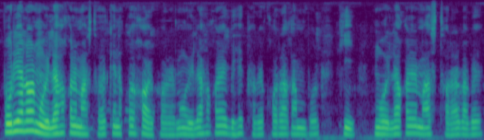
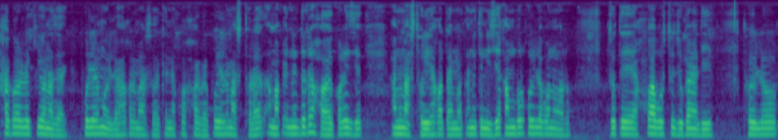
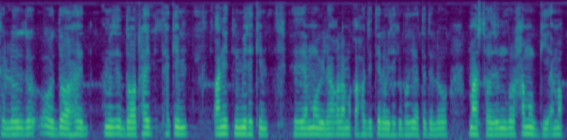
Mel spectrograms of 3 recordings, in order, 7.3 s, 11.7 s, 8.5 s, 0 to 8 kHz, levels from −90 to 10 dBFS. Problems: none marked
